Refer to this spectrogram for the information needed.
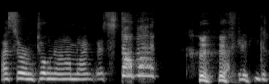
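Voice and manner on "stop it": high yell, carrying. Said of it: "Yelling it down the course".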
